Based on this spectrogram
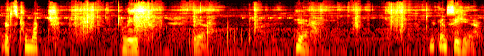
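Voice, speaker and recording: Male English tutor, slow and halting, vlogging outdoors with loud crickets behind. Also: on the high side, creaky, noisy background. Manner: simple, halting English with frequent restarts. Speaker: English teacher. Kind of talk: casual teaching vlog. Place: outdoors in a village field.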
